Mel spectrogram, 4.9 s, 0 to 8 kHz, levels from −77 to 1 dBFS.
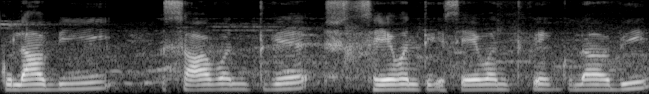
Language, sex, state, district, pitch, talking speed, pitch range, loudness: Kannada, male, Karnataka, Dharwad, 160 Hz, 75 wpm, 155-175 Hz, -18 LUFS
